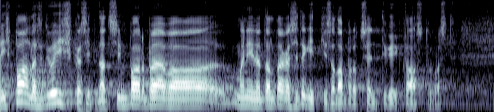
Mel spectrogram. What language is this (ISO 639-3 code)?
est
